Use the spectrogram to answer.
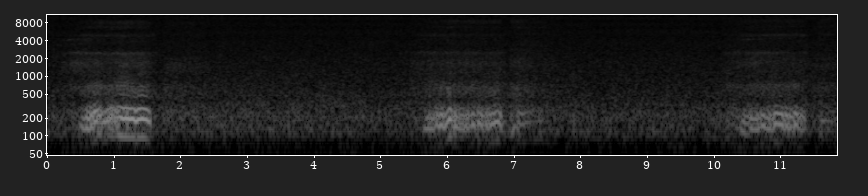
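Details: Beagle asleep with three low, rattling inspiratory snores, about 12 breaths a minute with quiet pauses between: steady snoring.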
